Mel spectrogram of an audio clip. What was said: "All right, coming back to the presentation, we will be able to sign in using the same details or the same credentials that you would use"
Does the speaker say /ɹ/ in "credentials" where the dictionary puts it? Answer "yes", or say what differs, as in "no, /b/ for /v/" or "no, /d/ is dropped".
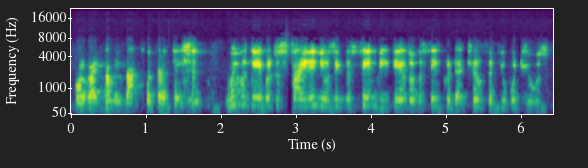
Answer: yes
